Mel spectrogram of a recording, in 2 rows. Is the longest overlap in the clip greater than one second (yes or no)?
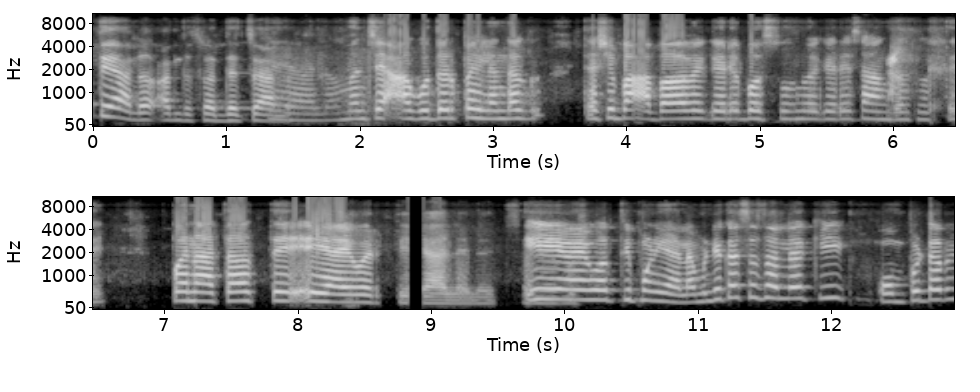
no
